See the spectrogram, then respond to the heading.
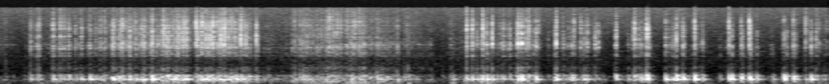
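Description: Fingertips knock, tap and scratch the mesh grille of a black metal USB microphone. The result is a close, dense run of scratchy rubbing and quick muffled taps with a low hollow thump, with faint bright hiss over the top and a few short pauses between bursts.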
